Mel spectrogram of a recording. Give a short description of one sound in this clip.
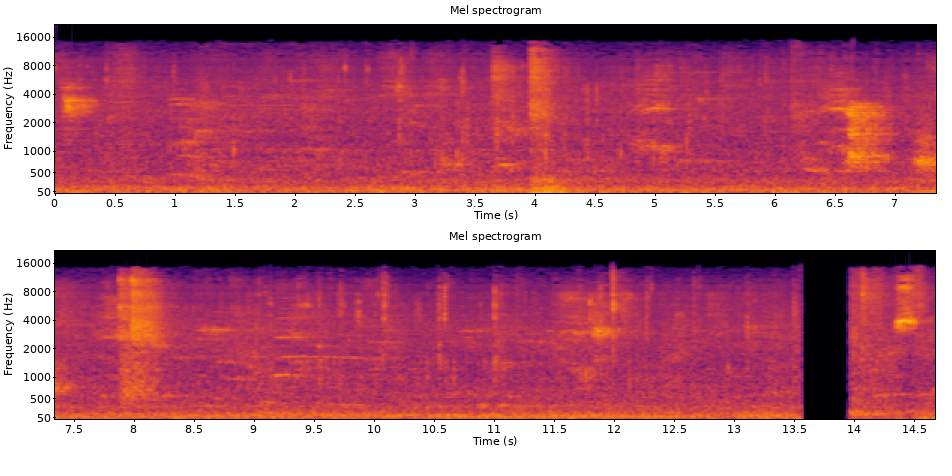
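A dog eats noisily from a metal bowl, lapping and chewing.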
